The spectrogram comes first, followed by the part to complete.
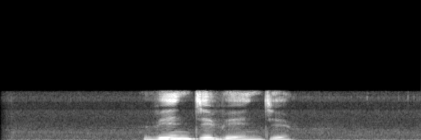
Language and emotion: Russian, neutral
